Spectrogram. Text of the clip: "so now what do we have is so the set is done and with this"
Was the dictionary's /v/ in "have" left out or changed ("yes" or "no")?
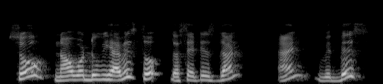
no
